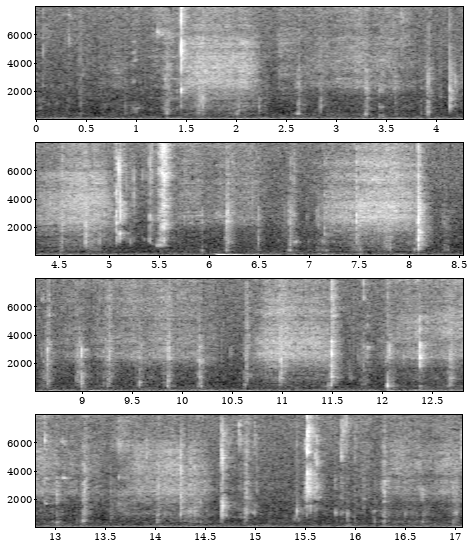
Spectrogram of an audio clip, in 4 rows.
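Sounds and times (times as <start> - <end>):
mouth chewing clicks and smacks: 2.6 - 17.0.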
